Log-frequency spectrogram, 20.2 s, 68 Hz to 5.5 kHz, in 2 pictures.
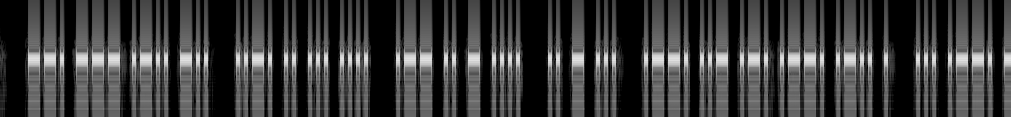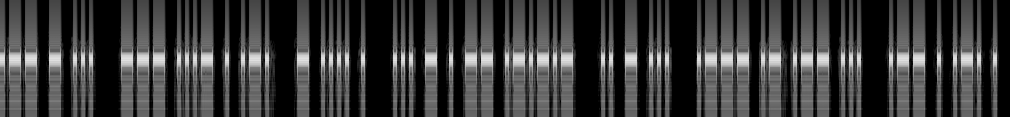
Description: Morse code, heard as a keyed tone, about 30 wpm, 600 Hz. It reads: GOLD FISH WITH ITS PURPLE SPOTS OVER THE STEM. ITS JAWS WERE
